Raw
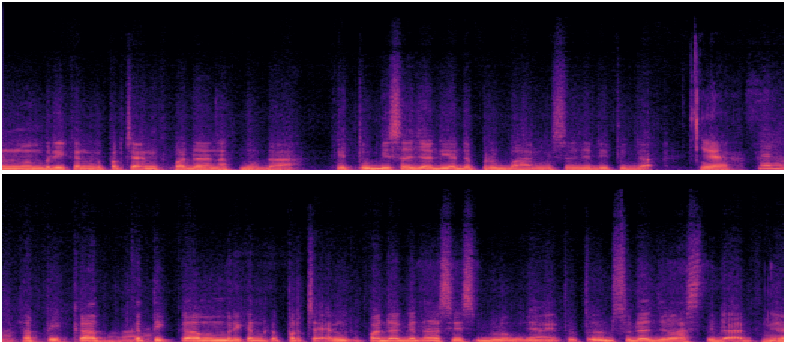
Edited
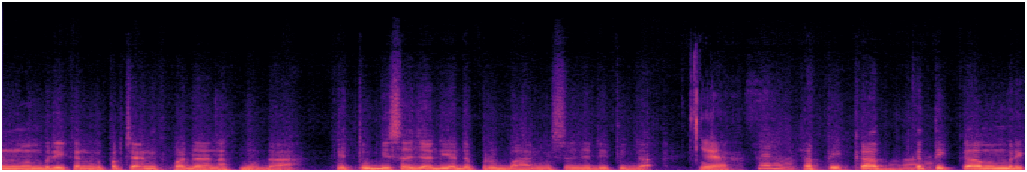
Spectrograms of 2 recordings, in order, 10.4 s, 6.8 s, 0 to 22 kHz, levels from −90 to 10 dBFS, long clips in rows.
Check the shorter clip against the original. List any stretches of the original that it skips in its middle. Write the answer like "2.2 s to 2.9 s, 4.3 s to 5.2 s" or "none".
none

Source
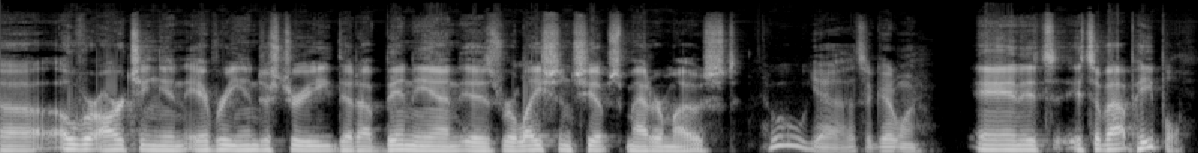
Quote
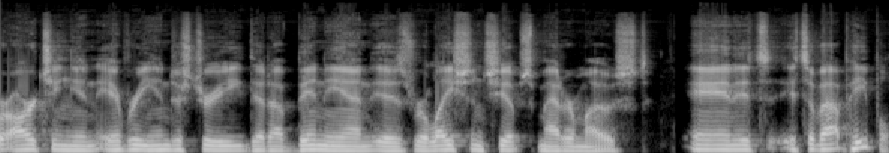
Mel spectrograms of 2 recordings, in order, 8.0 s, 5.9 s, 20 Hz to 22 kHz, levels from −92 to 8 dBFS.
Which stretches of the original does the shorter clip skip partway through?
4.9 s to 6.3 s

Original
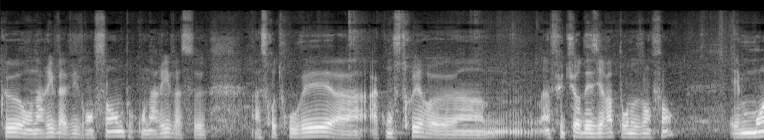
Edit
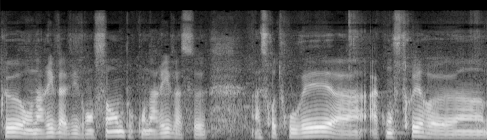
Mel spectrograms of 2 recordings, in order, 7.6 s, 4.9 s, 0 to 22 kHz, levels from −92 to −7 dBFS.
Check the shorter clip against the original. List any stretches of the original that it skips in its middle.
none

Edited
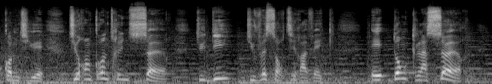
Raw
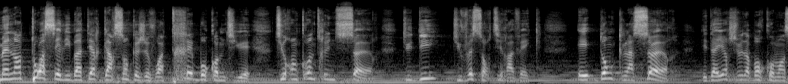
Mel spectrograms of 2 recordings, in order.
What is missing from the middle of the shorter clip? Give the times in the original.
none

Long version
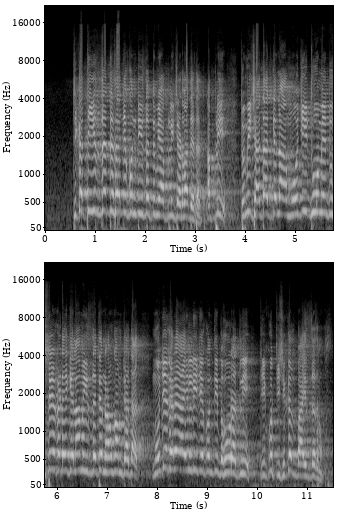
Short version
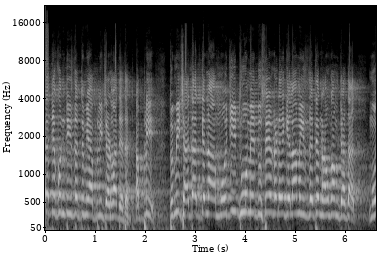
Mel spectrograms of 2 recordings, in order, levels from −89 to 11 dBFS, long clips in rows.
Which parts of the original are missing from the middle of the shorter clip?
none

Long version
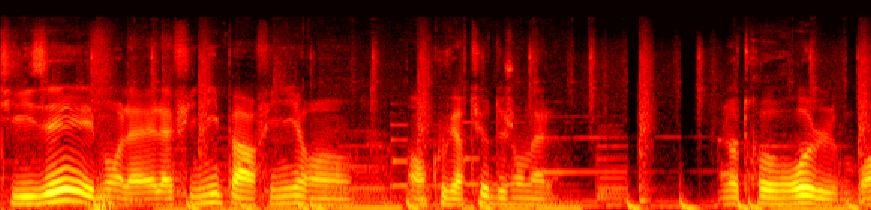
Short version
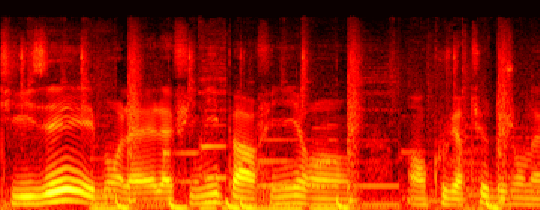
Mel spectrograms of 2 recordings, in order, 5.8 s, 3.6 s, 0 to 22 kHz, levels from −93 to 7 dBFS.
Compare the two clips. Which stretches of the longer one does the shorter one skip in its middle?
none

